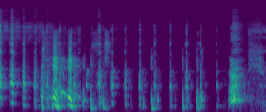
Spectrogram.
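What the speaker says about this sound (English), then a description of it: "Stop barking." Dogs bark repeatedly in quick, loud bursts close by, with short gaps between volleys and a final strong bark near the end.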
